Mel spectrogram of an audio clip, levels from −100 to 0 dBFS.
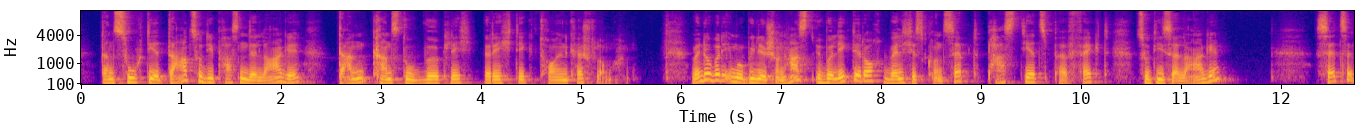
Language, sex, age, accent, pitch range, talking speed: German, male, 40-59, German, 115-155 Hz, 160 wpm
